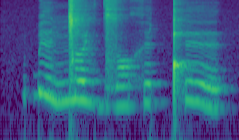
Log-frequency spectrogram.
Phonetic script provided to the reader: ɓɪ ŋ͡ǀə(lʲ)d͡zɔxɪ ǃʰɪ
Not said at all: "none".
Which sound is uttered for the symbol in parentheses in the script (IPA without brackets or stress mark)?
lʲ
